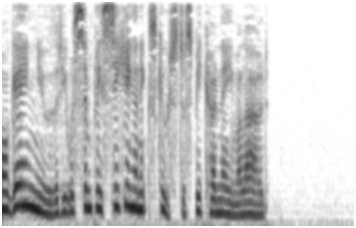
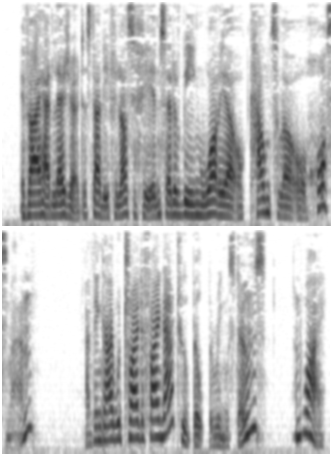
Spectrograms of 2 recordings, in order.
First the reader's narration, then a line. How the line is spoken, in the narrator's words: Lancelot said lazily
